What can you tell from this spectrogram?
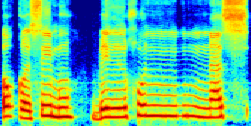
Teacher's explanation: काफ के ऊपर सुकून लगा हुआ है तो हुरूफ कलकला का रूल अप्लाई होगा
